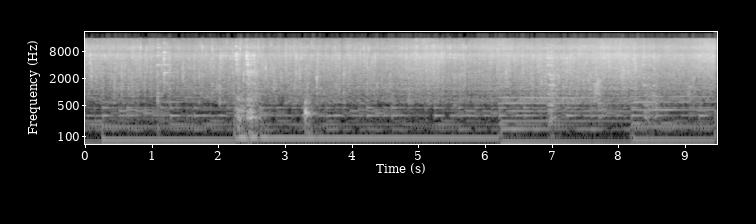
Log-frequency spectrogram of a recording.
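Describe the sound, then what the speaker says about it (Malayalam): Sliced onions sauté in hot coconut oil with mustard seeds for an egg roast, giving a steady, close sizzle and frying hiss with occasional spoon scrapes against the pan and a low background hum, and no talking. "നമുക്കിനി ഇതിലേക്ക് അരിഞ്ഞ് വെച്ചിരിക്കുന്ന സവാള ചേർത്ത് വഴറ്റിയെടുക്കാം."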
